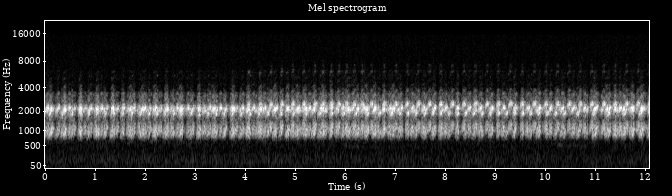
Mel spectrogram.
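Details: Night chorus of tree frogs at a forest pond in North-East Italy, mid April: many frogs give fast, grating pulsed calls that merge into one continuous, steady rattling wall of sound.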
